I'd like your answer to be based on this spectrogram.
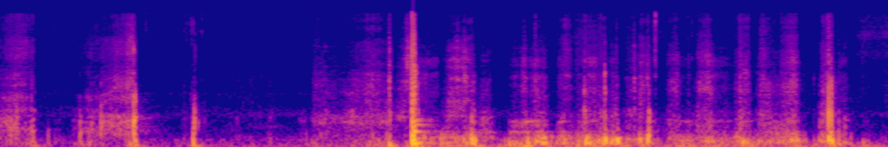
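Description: Fingertips and long nails scratch and tap the sides and lid of a small, hollow, red floral cardboard gift box resting on a tablet. A few sparse, dull taps give way to denser, low, hollow scratching and tapping with sharp, bright clicks in between. Each sound dies away almost instantly.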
